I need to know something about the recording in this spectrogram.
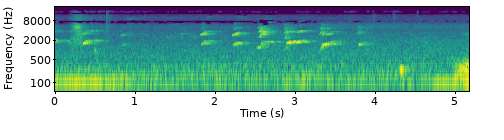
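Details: Stubborn Labrador Retriever whimpering: a run of short, high, nasal whines, each sliding slightly downward, repeated about every third of a second, with a low steady hum underneath.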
